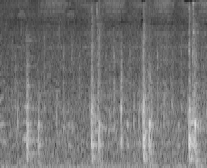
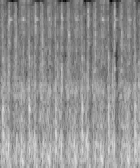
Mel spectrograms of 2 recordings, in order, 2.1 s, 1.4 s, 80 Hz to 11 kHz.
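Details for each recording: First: 6 HP Witte diesel-electric single-cylinder engine, about 80 years old, hand-cranked with exhaust valve held open, after valve work, oil change and fuel system cleaning: slow thumps speed and slacken unevenly a few seconds, governor hunting before settling. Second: 6 HP Witte diesel, revived after 30 years with valve work, oil change, fuel-system cleaning; governor spring removed, so running about 300–400 RPM versus roughly 750 rated; slow, steady even chuffing, little smoke; slow idle.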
